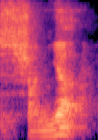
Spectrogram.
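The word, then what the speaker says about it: שנייה: Second is sha nya. That's how you say second.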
